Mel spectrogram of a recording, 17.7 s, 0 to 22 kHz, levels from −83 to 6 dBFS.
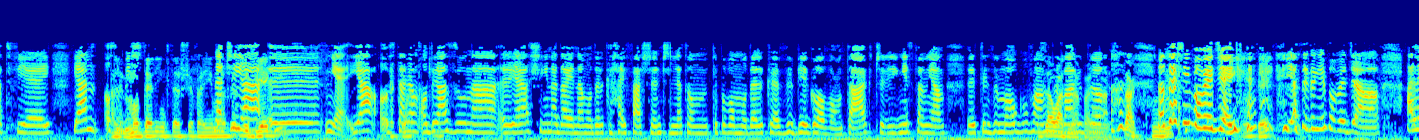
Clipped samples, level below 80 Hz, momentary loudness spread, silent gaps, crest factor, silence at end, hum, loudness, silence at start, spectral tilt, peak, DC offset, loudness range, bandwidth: under 0.1%; -44 dBFS; 13 LU; none; 22 dB; 0 s; none; -21 LUFS; 0 s; -2.5 dB/octave; 0 dBFS; under 0.1%; 9 LU; 6.6 kHz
